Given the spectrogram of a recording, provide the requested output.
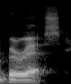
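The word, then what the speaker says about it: Beres: Fitness World 96 Alexander Alexandra burres b-e-r-e-s is how her last name is spelled and there was there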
